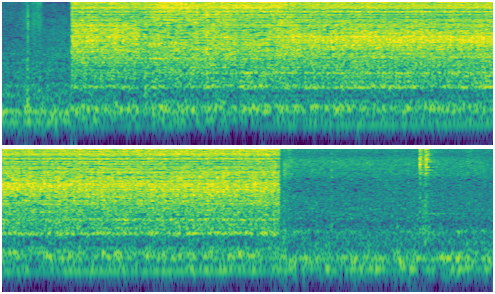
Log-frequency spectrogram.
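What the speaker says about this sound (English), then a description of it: "in this we will make a powder of this slices of bread" A mixer grinder whirs loudly as it grinds slices of bread into crumbs, a steady high motor roar running for about five seconds before cutting off, close and alone.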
